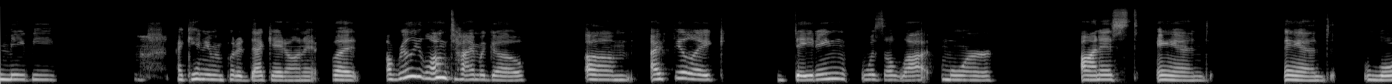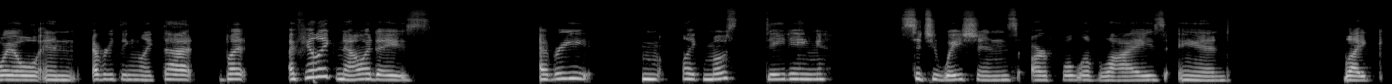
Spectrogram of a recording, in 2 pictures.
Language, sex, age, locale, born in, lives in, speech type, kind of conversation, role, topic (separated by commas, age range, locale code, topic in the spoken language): English, female, 20-24, en-US, United States, United States, conversation, unstructured, none, How are the rules of modern dating changing for you, and what actually works?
